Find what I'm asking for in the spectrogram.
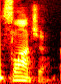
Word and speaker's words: Sláinte: Sláinte? – Sláinte.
